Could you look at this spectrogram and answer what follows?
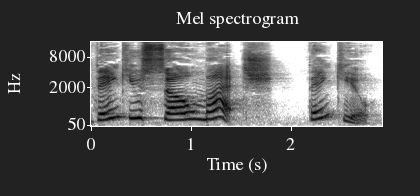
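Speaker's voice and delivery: high, loud, slowly stretched gratitude; lively thank you. Shown as a demonstration. Host showing viewers a lively thank you, bright and excited. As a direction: pour real delight into the thanks. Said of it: "Life up your thank yous".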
